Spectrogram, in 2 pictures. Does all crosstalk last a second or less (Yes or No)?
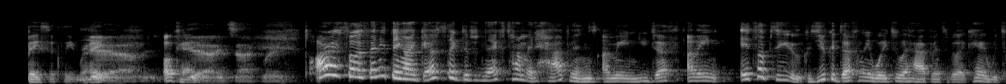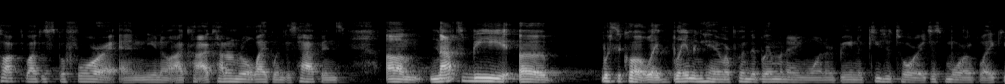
Yes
